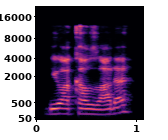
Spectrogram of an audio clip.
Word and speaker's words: Calzada: Calzada.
